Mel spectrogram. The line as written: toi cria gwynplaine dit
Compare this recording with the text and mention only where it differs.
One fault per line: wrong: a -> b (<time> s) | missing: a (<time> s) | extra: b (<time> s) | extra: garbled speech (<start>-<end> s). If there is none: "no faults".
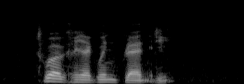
no faults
